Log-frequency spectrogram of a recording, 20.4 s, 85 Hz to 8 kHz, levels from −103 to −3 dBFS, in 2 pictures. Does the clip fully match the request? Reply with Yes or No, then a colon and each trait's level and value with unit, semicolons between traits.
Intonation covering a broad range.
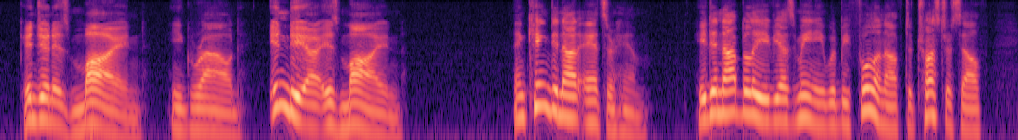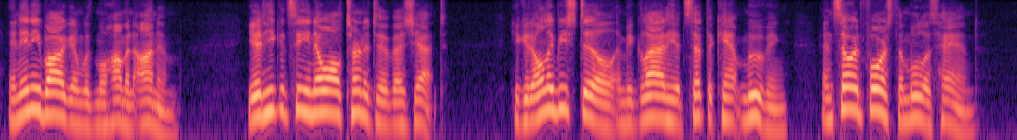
Yes: wide, 6.3 semitones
